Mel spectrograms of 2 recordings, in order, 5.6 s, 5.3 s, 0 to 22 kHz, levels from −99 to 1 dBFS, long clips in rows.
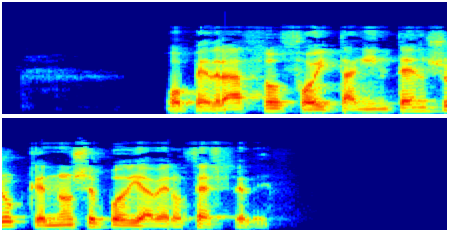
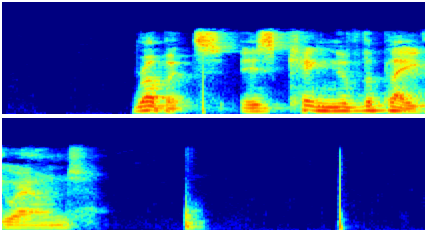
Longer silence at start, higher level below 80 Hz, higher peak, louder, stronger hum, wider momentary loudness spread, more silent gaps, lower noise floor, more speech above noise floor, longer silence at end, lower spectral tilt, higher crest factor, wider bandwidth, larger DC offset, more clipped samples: first, 1.05 s vs 0.8 s; about the same, -62 dBFS vs -58 dBFS; about the same, 0 dBFS vs -2 dBFS; first, -16 LUFS vs -19 LUFS; neither; second, 6 LU vs 20 LU; second, none vs 4.49-4.55 s; second, -69 dBFS vs -79 dBFS; second, 53 dB vs 60 dB; first, 1.15 s vs 0.5 s; about the same, -4.5 dB/octave vs -4 dB/octave; about the same, 18 dB vs 20 dB; about the same, 9 kHz vs 8.2 kHz; neither; neither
